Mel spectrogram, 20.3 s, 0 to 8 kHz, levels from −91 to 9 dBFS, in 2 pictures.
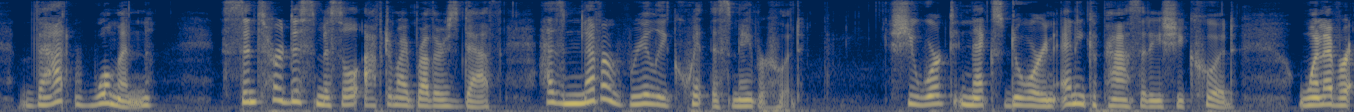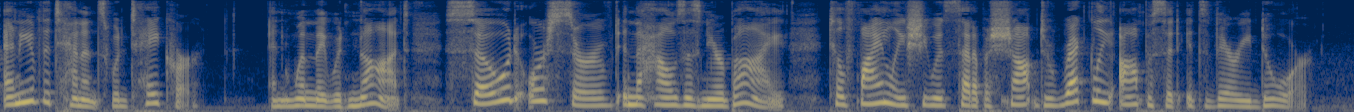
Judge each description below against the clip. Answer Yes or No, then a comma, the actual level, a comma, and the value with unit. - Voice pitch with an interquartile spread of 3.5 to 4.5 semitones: No, average, 4.9 semitones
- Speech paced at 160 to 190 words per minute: Yes, average, 170 wpm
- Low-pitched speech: No, high, 195 Hz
